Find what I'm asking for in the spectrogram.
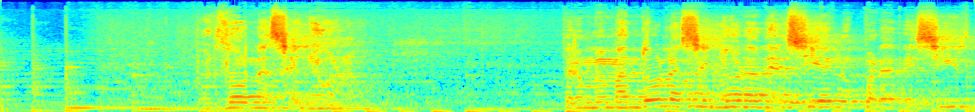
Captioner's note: speaking spanish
